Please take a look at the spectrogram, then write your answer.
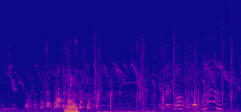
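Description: Chickens cluck close by in a noisy outdoor setting, mixed with bursts of talking and a steady low hum underneath.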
